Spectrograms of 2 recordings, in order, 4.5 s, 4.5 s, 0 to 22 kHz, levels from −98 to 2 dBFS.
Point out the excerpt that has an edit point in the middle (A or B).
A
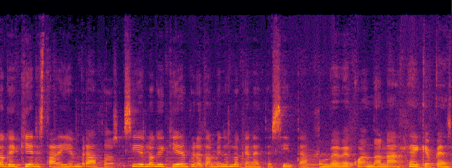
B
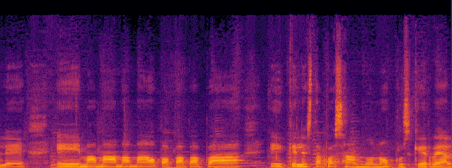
A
